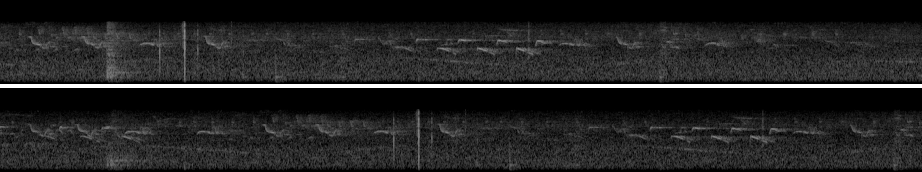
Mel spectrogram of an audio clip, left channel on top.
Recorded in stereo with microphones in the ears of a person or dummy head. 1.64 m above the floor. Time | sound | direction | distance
1.0 | a pop | 60° left (ahead or behind) | 3 m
